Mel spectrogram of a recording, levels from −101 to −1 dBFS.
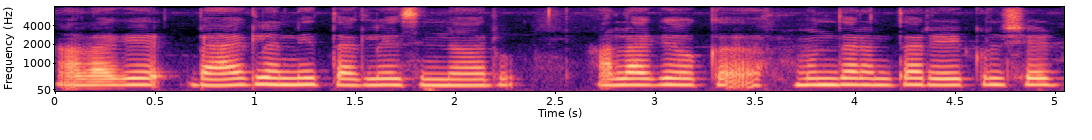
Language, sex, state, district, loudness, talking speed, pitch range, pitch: Telugu, female, Andhra Pradesh, Sri Satya Sai, -15 LUFS, 105 wpm, 215-235 Hz, 225 Hz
